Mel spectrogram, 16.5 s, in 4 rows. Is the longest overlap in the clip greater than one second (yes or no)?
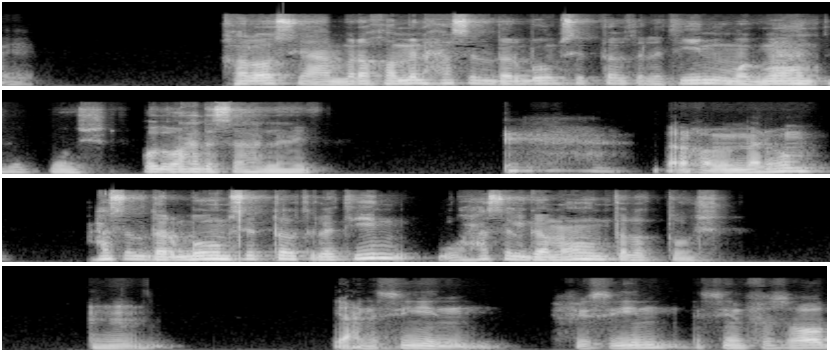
no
